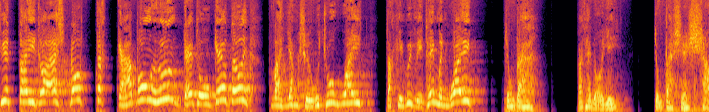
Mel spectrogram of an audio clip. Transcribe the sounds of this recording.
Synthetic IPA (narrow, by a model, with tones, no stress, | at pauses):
fi˨˦ət̪ə˧jkɔ˨˦ʔɛ˦˥sɗo˦˥t̚t̪ə˦˥t̚kaː˧˩ɓo˨˦nhɨ˨˦əŋka˧˩jt̪ʰu˧˨kɛ˨˦wt̪əː˨˦jvaː˨˩zə˧nsɨ̰˧˨ku˧˩ət͡ɕu˨˦əkwaː˧ʔi˦˥t̚t̪a˨˧˩xi˧kwi˨˦vḭ˧˨t̪ʰə˨˦jmï˨˩ŋ̟kwa˨˦ʔi˦˥ | t͡ɕʊ˨˦ŋ͡mt̪aː˧ | kɔ˨˦t̪ʰa˧˩jɗo̰˧˩˨jzḭ˨˩˨ | t͡ɕʊ˨˦ŋ͡mt̪aː˧sɛ̰˧˥sə̰ː˧˨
